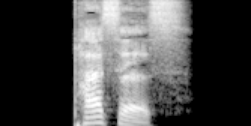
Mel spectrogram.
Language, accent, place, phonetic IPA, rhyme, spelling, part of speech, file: German, Germany, Berlin, [ˈpasəs], -asəs, Passes, noun, De-Passes.ogg
- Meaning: 1. genitive singular of Pass 2. genitive singular of Paß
